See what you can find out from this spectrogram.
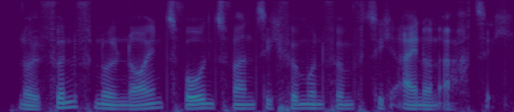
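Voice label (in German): ziffern, German, male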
